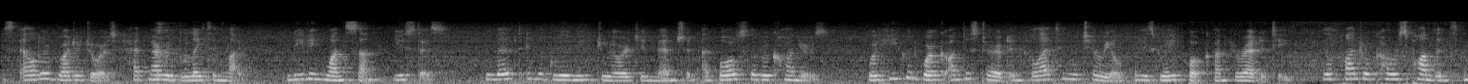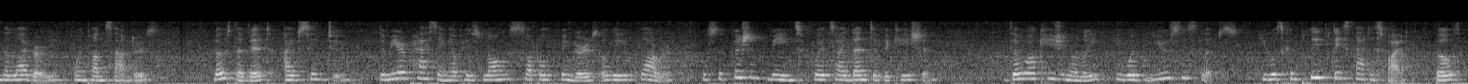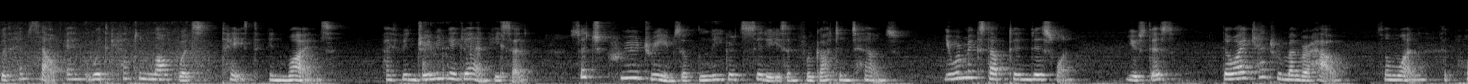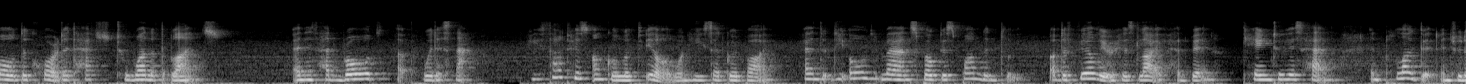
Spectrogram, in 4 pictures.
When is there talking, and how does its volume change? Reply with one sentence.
You can hear the talking from 0.0 to 24.1 s, at a steady volume; and from 24.7 to 58.6 s, at a steady volume.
